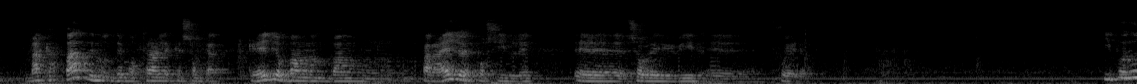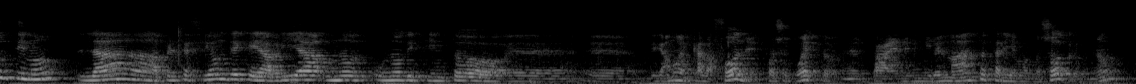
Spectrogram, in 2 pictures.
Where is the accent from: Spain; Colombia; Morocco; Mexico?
Spain; Málaga, Andalusia; yo soy andaluz, yo he nacido en Villa y me he educado en Málaga.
